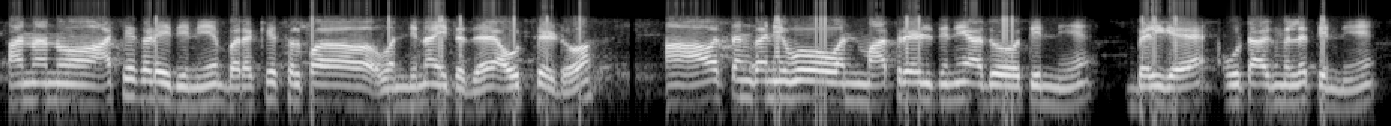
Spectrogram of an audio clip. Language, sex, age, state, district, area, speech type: Kannada, male, 18-30, Karnataka, Mysore, urban, conversation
